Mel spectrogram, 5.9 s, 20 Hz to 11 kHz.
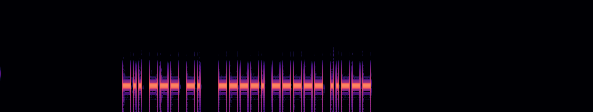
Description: Morse code, heard as a keyed tone, about 44 wpm, 700 Hz. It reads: DON 902
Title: CWT Exchange 45wpm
